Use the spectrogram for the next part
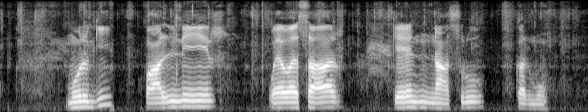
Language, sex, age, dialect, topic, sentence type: Magahi, male, 51-55, Northeastern/Surjapuri, agriculture, statement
